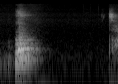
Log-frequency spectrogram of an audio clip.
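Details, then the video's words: Pet Welsh Corgi at home barking while family members coax it to bark softer; one short, loud bark followed by a pause, then a brief second sound at the end. "웰시코기(Welsh corgi) 코코야 조금만 작게 짖어봐.."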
